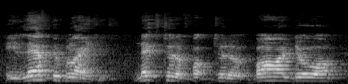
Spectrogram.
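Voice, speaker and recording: Bright-voiced man reading aloud, high-pitched, echoey. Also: measured pace. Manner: expressive, stops to quiz and explain words simply. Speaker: adult reading a bedtime story to a child. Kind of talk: animated read-aloud with explanations for a child. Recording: echoey room, distant microphone.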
